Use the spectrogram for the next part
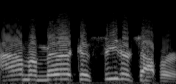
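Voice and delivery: loud, high-pitched, all-in enthusiastic delivery. Asked to say it again better, the speaker repeats the line loud and enthusiastic. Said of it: "louder. More enthusiasm".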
